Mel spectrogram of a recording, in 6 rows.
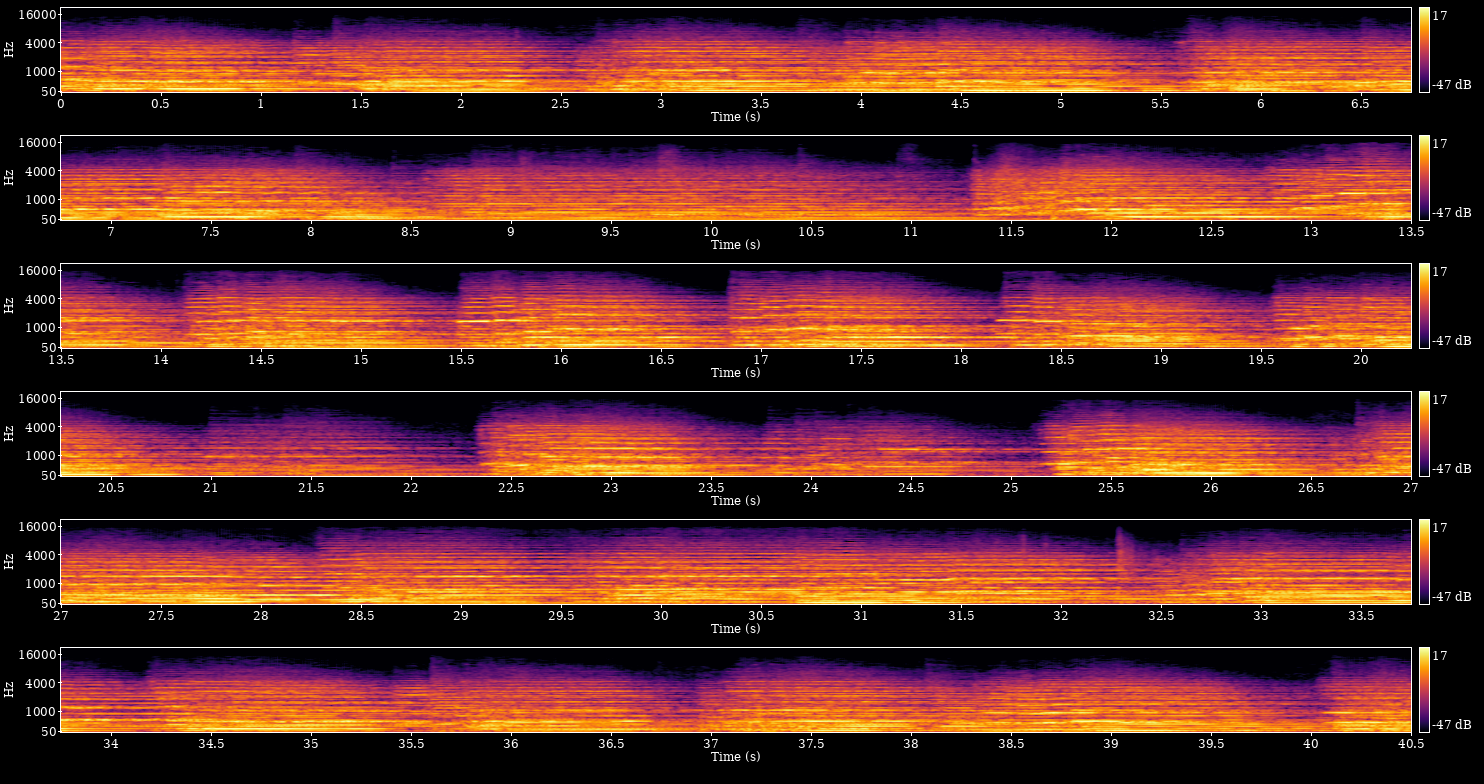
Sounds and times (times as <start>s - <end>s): Orchestra: 0.0s - 40.5s.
